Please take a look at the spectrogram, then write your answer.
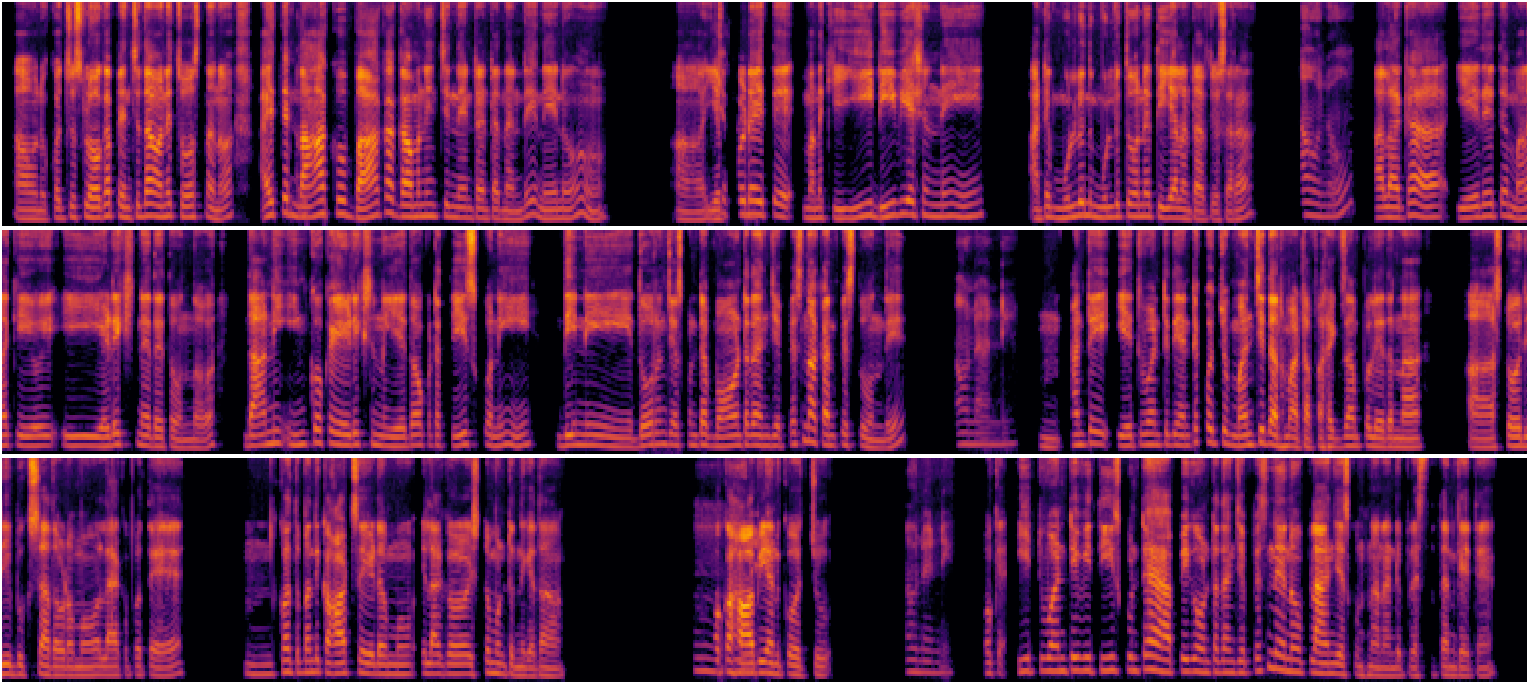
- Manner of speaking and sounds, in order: in English: "స్లోగా"; in English: "అడిక్షన్"; in English: "అడిక్షన్"; in English: "ఫర్ ఎగ్జాంపుల్"; in English: "స్టోరీ బుక్స్"; in English: "ఆర్ట్స్"; in English: "హాబీ"; in English: "హ్యాపీగా"; in English: "ప్లాన్"
- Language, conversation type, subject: Telugu, podcast, స్మార్ట్‌ఫోన్ లేదా సామాజిక మాధ్యమాల నుంచి కొంత విరామం తీసుకోవడం గురించి మీరు ఎలా భావిస్తారు?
